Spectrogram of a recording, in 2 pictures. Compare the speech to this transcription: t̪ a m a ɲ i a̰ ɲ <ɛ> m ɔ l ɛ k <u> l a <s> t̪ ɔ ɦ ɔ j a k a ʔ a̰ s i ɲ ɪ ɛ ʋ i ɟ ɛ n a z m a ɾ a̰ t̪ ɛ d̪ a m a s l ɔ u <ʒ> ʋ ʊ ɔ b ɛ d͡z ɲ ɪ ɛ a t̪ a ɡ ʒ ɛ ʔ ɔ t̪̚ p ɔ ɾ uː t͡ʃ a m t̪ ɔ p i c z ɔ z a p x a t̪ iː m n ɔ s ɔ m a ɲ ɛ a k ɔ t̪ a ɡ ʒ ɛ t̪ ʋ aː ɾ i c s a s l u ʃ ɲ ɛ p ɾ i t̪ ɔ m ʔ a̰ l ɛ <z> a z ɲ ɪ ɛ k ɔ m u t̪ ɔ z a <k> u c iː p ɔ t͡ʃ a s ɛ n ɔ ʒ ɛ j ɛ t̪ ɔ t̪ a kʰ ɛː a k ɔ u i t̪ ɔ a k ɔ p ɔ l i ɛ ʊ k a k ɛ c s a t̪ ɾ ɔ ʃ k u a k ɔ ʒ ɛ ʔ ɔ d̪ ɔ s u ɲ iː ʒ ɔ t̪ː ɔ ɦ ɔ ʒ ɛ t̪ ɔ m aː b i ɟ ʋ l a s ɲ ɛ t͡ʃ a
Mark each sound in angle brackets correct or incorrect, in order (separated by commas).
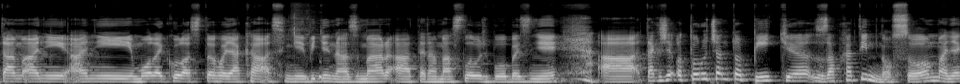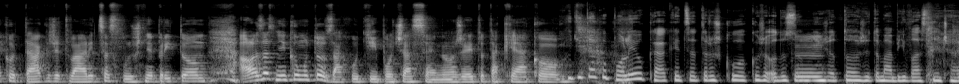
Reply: incorrect, correct, correct, correct, correct, incorrect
